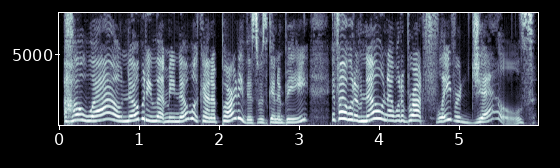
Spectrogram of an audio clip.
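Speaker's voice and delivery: high, loud, playful mock outrage; teasing character voice. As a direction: ham up the cheeky surprise.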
